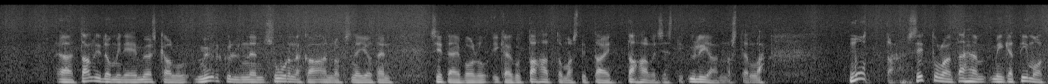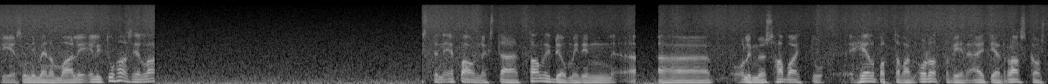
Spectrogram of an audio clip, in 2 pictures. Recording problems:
hiss; loud; throughout; 6 dB below the speech
audio cutting out; at 12 s for 2.5 s and at 17 s

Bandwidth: 17 kHz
